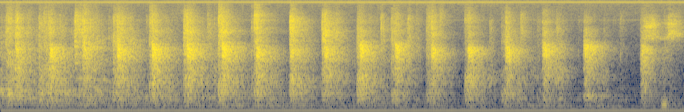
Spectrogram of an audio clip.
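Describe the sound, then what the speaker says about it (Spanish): Rhythmic applause from a church congregation, a steady run of about fifteen even claps that fades slightly toward the end, with no voices over it. "Aplausos, por favor."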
